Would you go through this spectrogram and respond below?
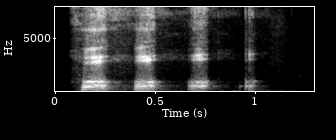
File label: Vox Happy kr; heroes; Dakaris; kingsraid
